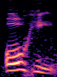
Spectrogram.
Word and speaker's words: Όχι: OXI is pronounced ohi, and it means no. NAI is pronounced ne, and it means yes. Ναι στο ευρώ. Ads for both sides fill the airwaves. Όχι.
